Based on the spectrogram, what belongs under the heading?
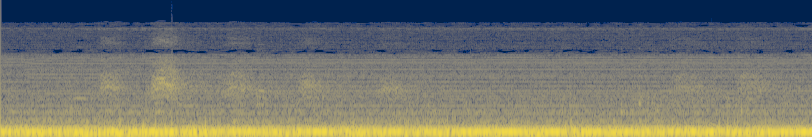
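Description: A bird calling about six times in quick succession, then a few fainter calls near the end, over a loud, steady low rumble.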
